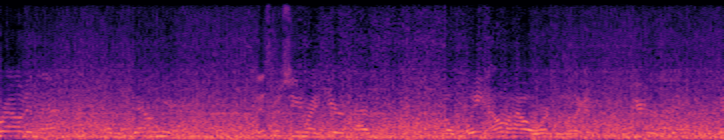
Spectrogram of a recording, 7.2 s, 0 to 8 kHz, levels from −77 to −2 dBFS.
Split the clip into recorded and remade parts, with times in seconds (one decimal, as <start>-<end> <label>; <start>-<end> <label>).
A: 0.0-3.0 remade; 3.0-5.2 recorded; 5.2-7.2 remade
